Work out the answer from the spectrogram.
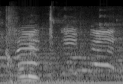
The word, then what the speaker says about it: Clute: and they've really limit Clute and I do apologize for saying his last name wrong not clut Clute so the Warriors are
